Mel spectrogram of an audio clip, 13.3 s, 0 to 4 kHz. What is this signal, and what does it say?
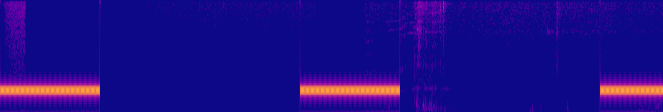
Ringback tone (North America), 440 + 480 Hz.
